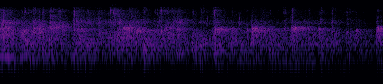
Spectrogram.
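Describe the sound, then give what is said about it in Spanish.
A prayer-meeting audience applauds steadily to welcome a couple attending for the first time, many hands clapping in a dense, continuous patter that holds for a few seconds, fairly soft. “Ok, denles un fuerte aplauso acá una parejita.”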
